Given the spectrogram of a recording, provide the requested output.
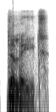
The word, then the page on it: delete: British English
